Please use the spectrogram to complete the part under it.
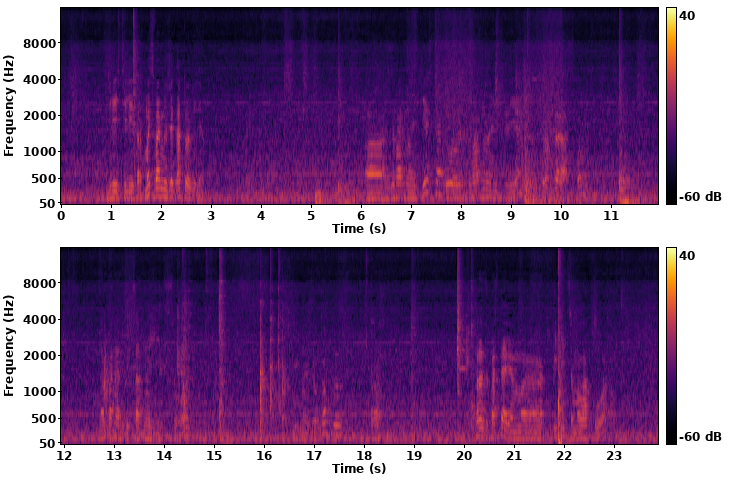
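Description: A man talks calmly close to the microphone.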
